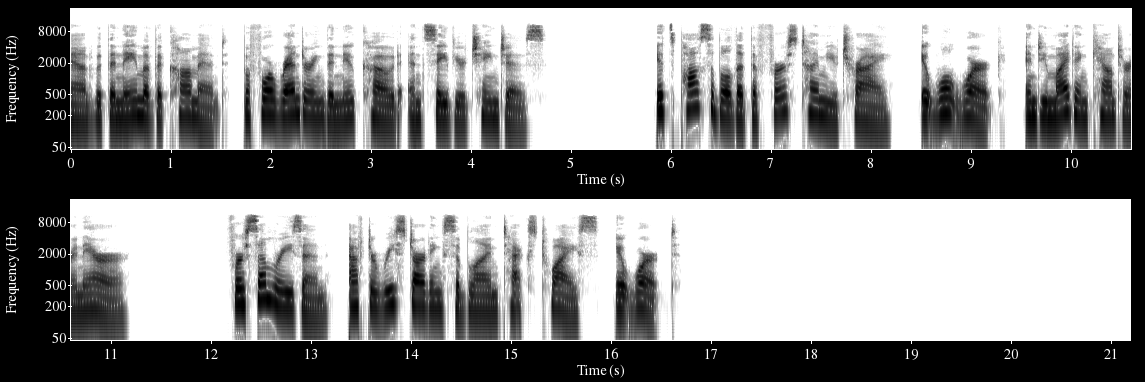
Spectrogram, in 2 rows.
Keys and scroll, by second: 0.9-5.1 typing, 8.9 super+r, 10.9-14.6 typing, 15.5 super+c, 15.8 BackSpace, 15.9 BackSpace, 16.6 Return, 19.1 super+r.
